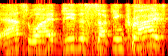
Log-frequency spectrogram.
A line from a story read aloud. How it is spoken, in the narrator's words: I screamed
